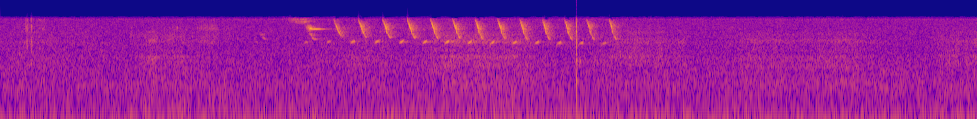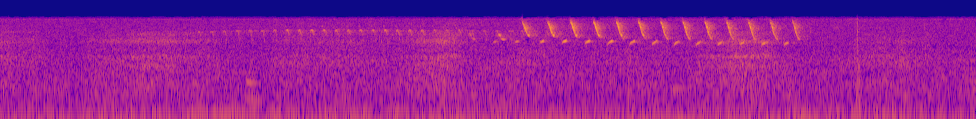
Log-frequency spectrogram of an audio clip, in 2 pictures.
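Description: A songbird singing: two phrases of loud, clear down-slurred whistles repeated about five times a second, each phrase lasting about three seconds, with a fainter, quicker run of notes between them, over steady outdoor background noise.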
